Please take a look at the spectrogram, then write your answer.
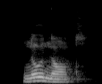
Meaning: ninety
- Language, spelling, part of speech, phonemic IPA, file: French, nonante, numeral, /nɔ.nɑ̃t/, LL-Q150 (fra)-nonante.wav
